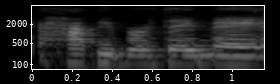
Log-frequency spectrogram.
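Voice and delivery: low, close man's voice, barely voiced; low whisper. Stranger whispering to Maeve on the dancefloor, low and close. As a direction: breathe it low into her ear. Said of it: "the person whispers in her".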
